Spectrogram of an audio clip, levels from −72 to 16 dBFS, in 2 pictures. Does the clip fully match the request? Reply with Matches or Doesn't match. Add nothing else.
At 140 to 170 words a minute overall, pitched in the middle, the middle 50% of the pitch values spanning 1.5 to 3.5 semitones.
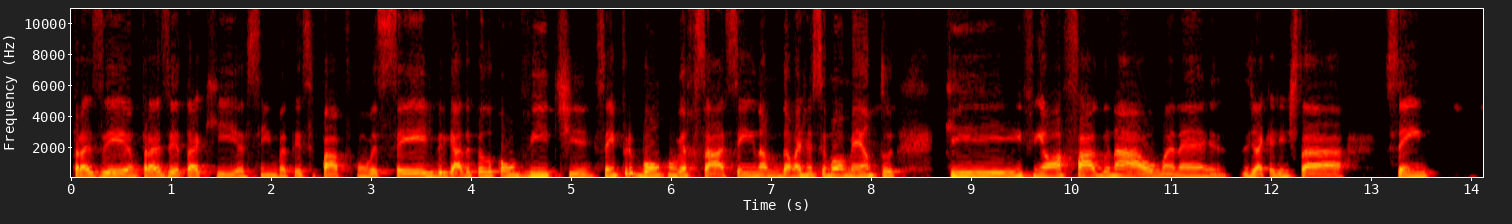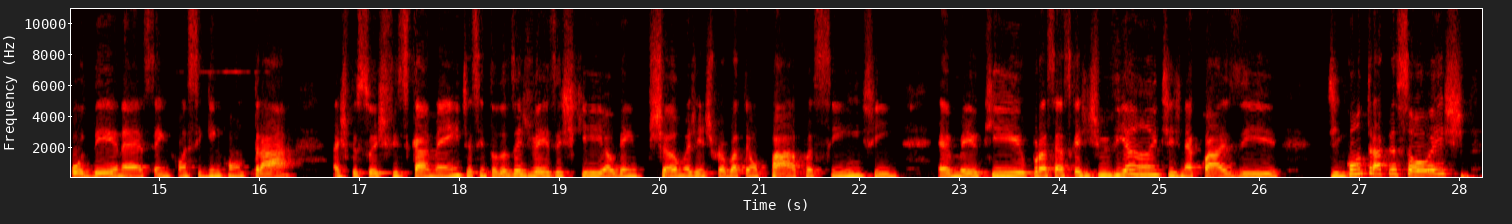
Doesn't match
